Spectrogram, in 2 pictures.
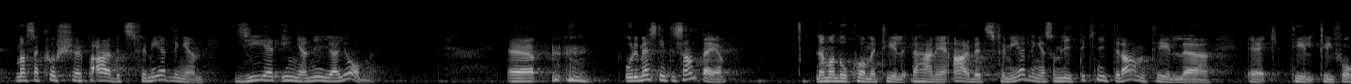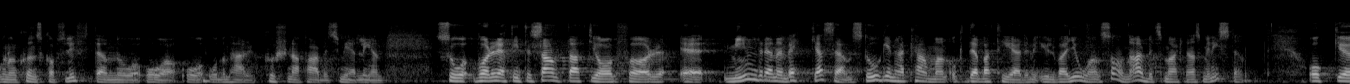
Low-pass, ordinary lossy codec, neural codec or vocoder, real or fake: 7.2 kHz; none; vocoder, 44.1 kHz, 128 mel bands, Pupu-Vocoder; fake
